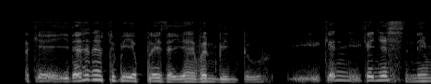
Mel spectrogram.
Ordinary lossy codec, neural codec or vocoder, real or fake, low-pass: none; codec, 16 kHz, 16 kbps, FreqCodec, larger model; fake; none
